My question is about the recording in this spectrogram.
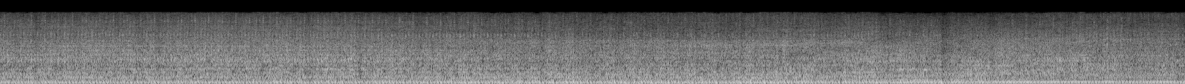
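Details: Fiat Palio 2010 1.4 8V Fire, in for a tec-tec engine noise, idling after coolant flush work: smooth, even low idle with a steady rumble and no tapping or knocking; normal, healthy idle.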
